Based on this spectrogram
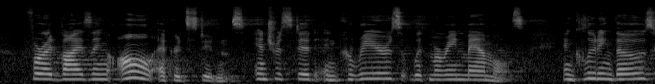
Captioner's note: none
